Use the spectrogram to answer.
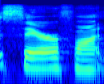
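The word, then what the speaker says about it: Sarah Font: find me at Ms sarant no so MSS r a h f o n t n o t the t is silent um that's me on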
